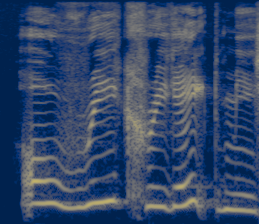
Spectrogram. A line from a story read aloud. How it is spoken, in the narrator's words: cried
